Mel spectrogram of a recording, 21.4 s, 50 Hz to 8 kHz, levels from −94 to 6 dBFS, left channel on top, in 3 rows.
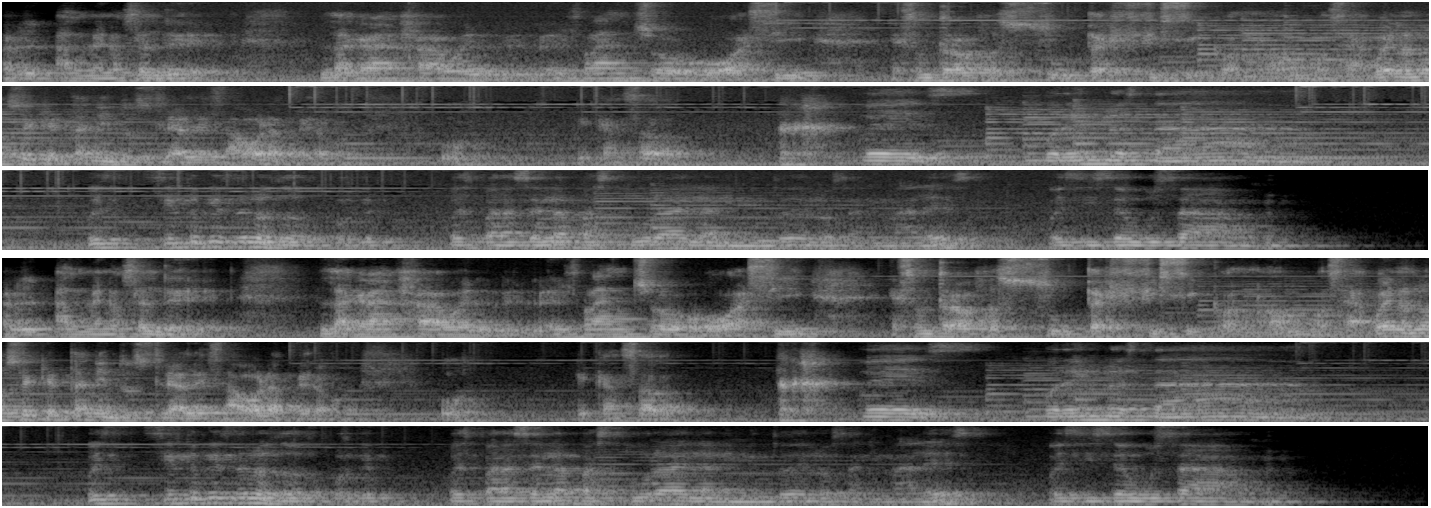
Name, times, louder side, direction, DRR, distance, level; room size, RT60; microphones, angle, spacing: voice 1, 0.0-9.5 10.0-10.6 11.0-11.3, right 1 dB, 60° right, 4 dB, 1.5 m, -31 dB
sound 1, 0.6-19.9, left 11 dB, 45° left, 0.4 m, -36 dB
sound 2, 4.7-19.4, left 4 dB, 75° left, 0.7 m, -44 dB
voice 2, 11.4-12.0 12.3-13.8 14.7-16.2 16.5-19.1 19.5-20.6, left 1 dB, 5° right, -3 dB, 2.7 m, -32 dB
14.5 x 6.2 x 3.7 m, 0.84 s
head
